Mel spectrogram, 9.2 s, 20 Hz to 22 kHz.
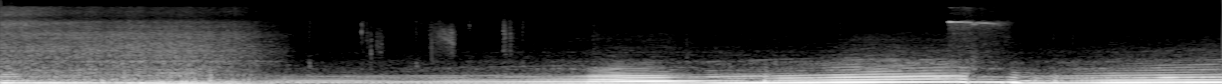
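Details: MK7 VW GTI with Forge BOV, SwoopsBuilt intake, APR downpipe, Vibrant 17930 resonator and muffler delete: hard full-throttle pulls carry a loud booming exhaust drone rising with revs, caused by the muffler delete.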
